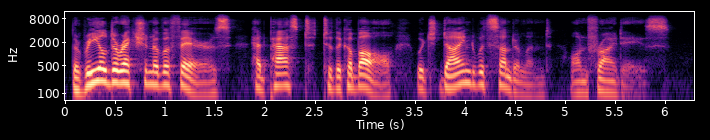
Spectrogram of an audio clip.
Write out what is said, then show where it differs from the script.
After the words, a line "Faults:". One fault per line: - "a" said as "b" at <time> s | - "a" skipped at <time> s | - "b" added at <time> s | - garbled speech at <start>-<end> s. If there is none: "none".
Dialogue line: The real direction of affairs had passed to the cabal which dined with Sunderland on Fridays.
The real direction of affairs had passed to the cabal which dined with Sunderland on Fridays.
Faults:
none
